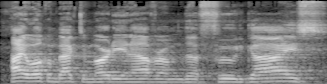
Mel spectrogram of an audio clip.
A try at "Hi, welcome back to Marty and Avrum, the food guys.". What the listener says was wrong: Can you say Marty and Avrum with a little more Marty? All of a sudden, the voice goes down. like you're bored, you're tired.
